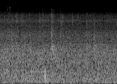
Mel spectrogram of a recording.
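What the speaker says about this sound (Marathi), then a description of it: "भयंकर पाऊस आहे" Downpour drums steadily at the Shankar Maharaj math, a loud continuous hiss with one brief knock partway through.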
